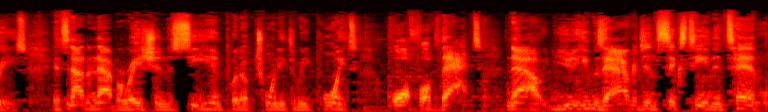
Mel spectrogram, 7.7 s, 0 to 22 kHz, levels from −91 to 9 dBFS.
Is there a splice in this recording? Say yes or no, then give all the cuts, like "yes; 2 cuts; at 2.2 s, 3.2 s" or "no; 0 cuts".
yes; 1 cut; at 4.8 s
